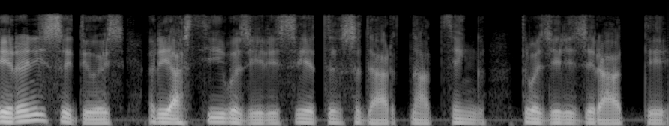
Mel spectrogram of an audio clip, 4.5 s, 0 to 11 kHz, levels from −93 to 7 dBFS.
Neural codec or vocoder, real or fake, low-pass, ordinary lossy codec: none; real; 7.2 kHz; MP3, 96 kbps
